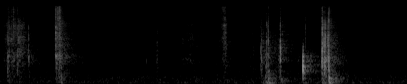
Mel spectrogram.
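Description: A deck of tarot cards being shuffled by hand: a string of short, soft card snaps and flicks, with quiet gaps between and several close together in the second half.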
